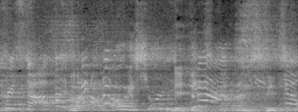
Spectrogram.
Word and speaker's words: Kristoff: And Chris Christopherson? It's Christoph.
